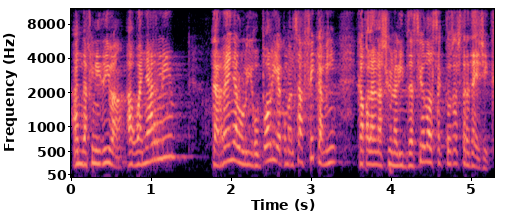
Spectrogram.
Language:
Catalan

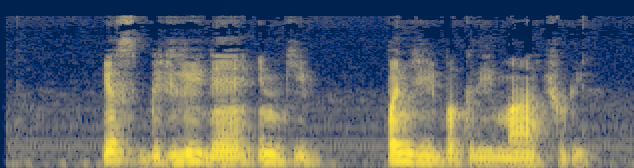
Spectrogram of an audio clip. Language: Gujari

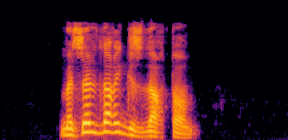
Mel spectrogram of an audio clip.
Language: Kabyle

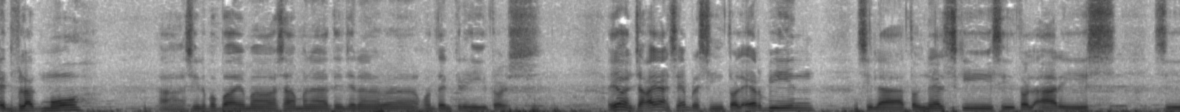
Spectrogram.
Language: Filipino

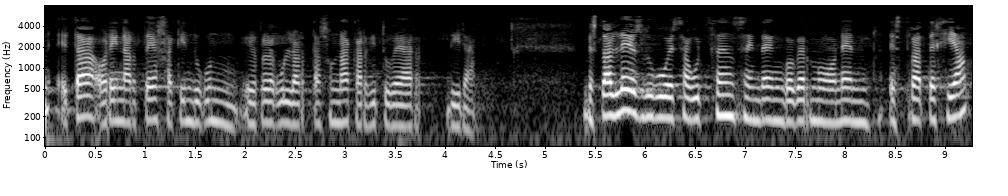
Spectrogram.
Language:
Basque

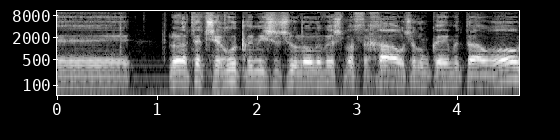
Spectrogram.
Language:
Hebrew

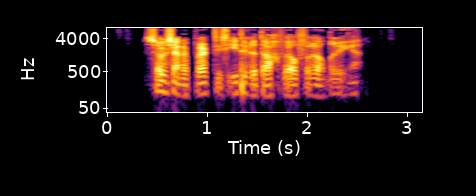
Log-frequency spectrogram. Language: Dutch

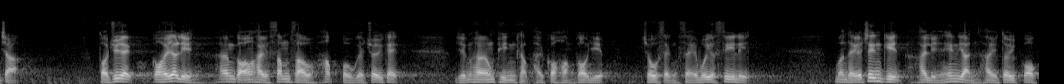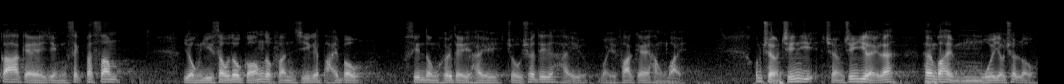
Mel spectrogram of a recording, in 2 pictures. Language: Cantonese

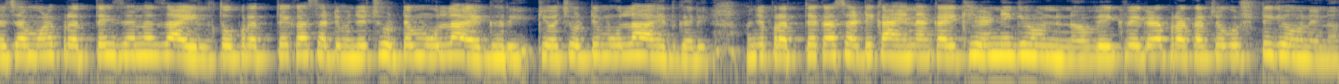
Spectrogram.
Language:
Marathi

